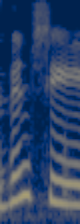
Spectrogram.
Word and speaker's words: VNCCII: And so Vinci is inspired by the name Leonardo da Vinci, the creative polymath, but I did something super weird with the spelling. It looks like Roman numerals, so it's spelled out VNCCII.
